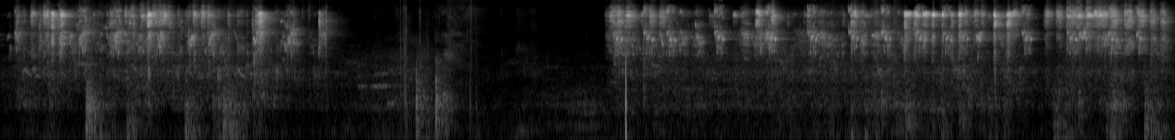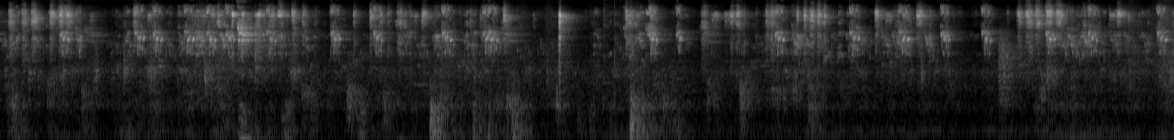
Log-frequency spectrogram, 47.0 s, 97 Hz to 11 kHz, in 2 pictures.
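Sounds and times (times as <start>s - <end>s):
budgerigar warbling and chattering: 12.1s - 34.0s.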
